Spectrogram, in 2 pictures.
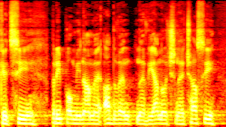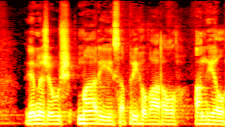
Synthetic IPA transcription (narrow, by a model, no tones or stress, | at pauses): kɛcsipɾipɔmiːnamɛʔad̪ʋɛnt̪nɛʋɪanɔt͡ʃnɛːt͡ʃasi | ʋɪɛmɛʒɛuʒmaːɾiisapɾiɦɔʋaːɾal | anɪɛl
